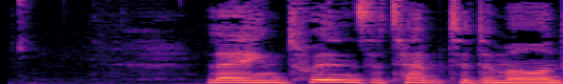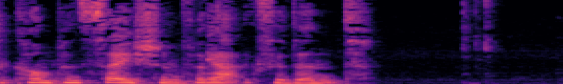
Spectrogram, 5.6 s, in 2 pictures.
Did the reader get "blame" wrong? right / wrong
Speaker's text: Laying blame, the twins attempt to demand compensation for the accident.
wrong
